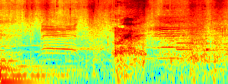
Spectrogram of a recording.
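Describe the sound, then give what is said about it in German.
Sheep bleat repeatedly, several wavering, overlapping calls from a flock, some loud, others softer, with a low rumbling background throughout. “Wenn in wenigen Stunden die Sonne senkrecht steht, wird es zu heiß sein, um die Schafe über die Felder zu führen.”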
